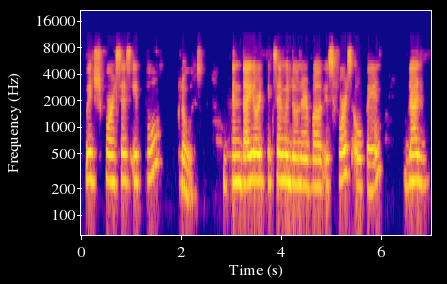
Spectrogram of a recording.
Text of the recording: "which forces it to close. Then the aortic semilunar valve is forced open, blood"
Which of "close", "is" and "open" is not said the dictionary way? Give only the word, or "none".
is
